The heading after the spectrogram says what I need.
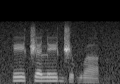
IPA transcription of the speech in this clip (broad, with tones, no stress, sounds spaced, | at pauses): eː˦ t͡ʃ ɛ˦ l eː˦ d͡ʒ e˨ ɡʷ a˨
